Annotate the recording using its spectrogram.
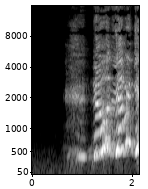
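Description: A woman's voice making a wordless, drawn-out whimpering, mock-crying sound. It starts about a second in after a short silence and a sharp intake of breath.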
